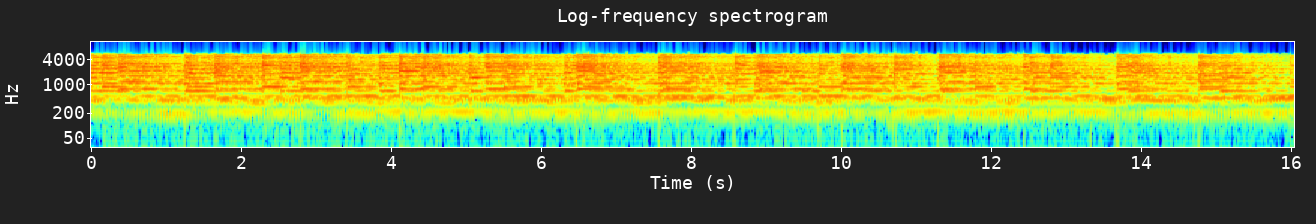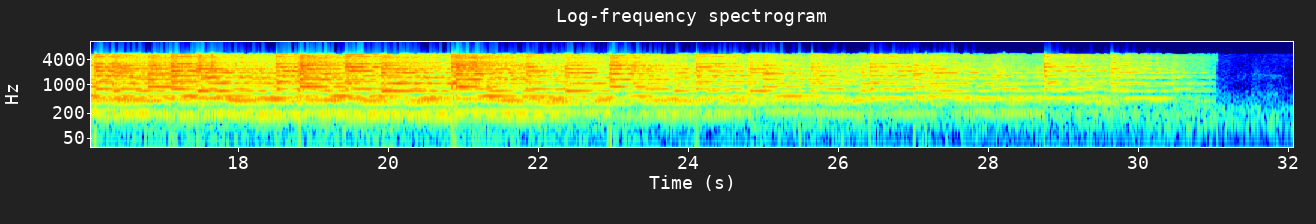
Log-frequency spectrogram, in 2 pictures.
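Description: Church bells ringing a peal of several pitches, with strikes following one another less than a second apart. The ringing fades gradually toward the end.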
